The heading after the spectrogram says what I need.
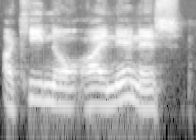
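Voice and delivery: put-on Spanish with a slow American accent. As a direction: read the Spanish slowly, anglicized. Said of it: "pardon my Spanish pronunciation".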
